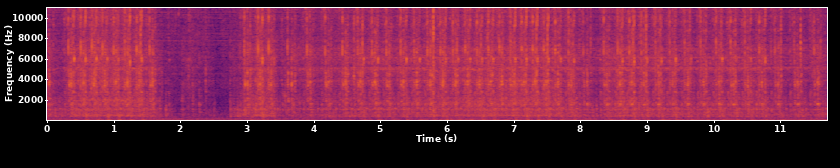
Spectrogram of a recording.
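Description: A sewing machine stitches binding onto a quilt, running in a steady rapid mechanical hum with a brief easing of pace partway through.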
